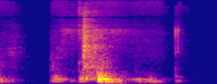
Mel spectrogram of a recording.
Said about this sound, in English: Can you hear? Meow. Meow. Can you hear him trying to open the door? I shouldn't have to lock my cat out of the office.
